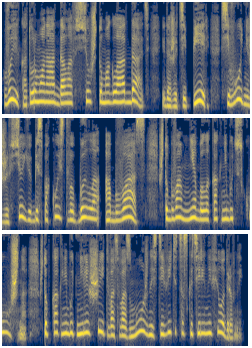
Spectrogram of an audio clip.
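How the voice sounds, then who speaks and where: A woman's voice: mid-range voice, expressive, moderate pace, hardly any pauses, a little mellow, no echo, studio quality, voice pushed up, lightly acted. A woman reading the lines of an earnest man who reproaches a younger one, in an audiobook. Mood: reproachful. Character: adult man, earnest first-person narrator, reproachful.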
